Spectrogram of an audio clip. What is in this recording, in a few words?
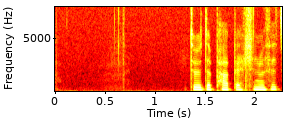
"pabell", Welsh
